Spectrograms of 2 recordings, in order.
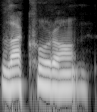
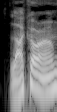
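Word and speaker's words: La Couronne: Uh, how do you pronounce that, Josh? Laoron. Lacoron, which is the Crown.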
